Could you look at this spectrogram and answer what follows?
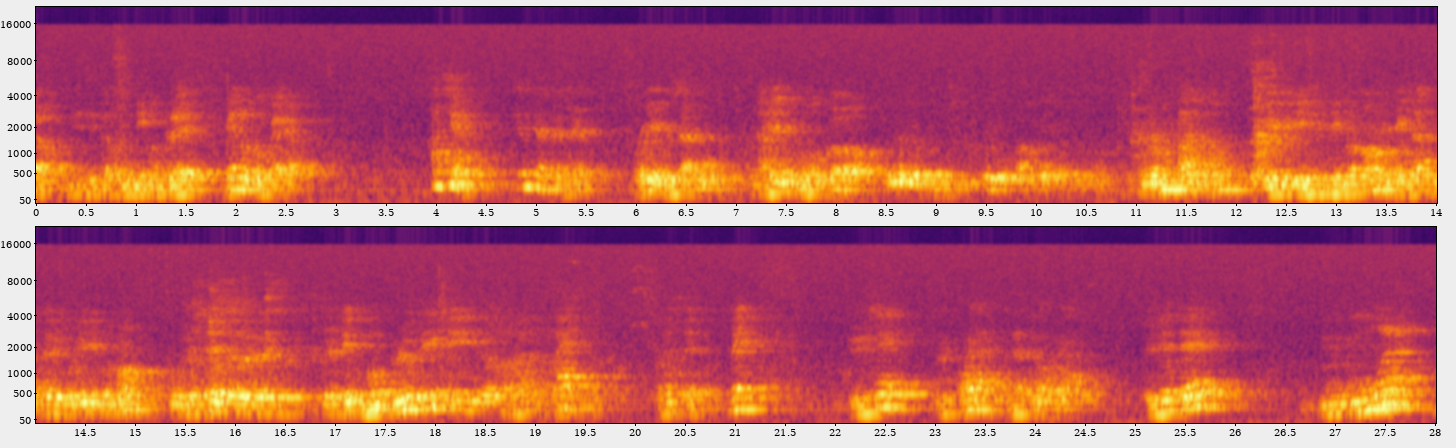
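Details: Spectacular case of fluent Wernicke's aphasia in a real male patient with anosognosia: massive phonemic paraphasias and noun substitutions, with articulation and syntax largely preserved. Finding: Wernicke's aphasia (jargon aphasia).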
